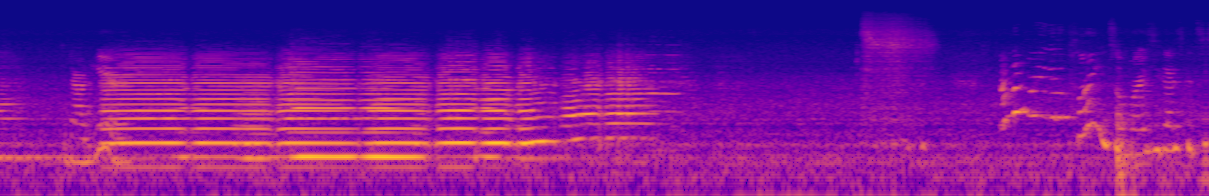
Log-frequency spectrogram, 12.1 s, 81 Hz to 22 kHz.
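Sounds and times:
viola bowed notes: 0.0 - 7.0
brief hiss: 8.6 - 9.8.

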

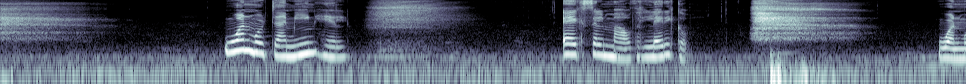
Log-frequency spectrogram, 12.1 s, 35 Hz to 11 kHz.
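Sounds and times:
woman inhaling through nose: 0.0 - 1.5, 4.6 - 5.8, 9.4 - 10.9.

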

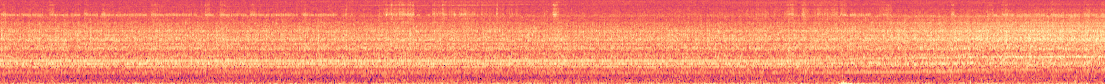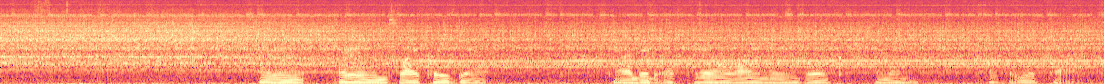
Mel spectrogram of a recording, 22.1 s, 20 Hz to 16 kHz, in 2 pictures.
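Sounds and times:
faint constant tones: 0.0 - 22.0
low room hum: 0.0 - 22.0
man speaking in low voice: 13.6 - 16.0, 17.1 - 20.3, 20.9 - 21.9.

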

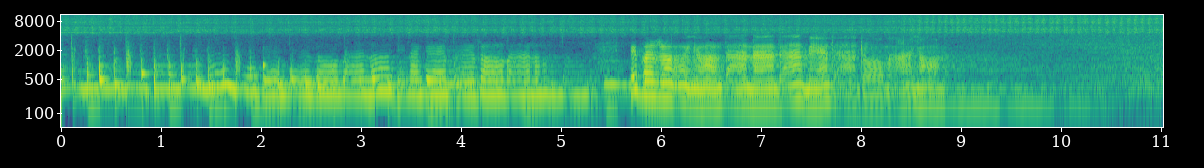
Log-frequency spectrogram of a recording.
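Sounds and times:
high-pitched chirring pulse: 0.0 - 7.7.

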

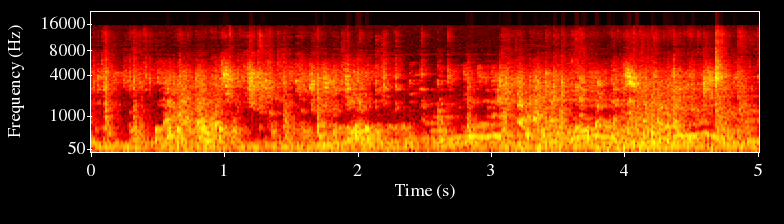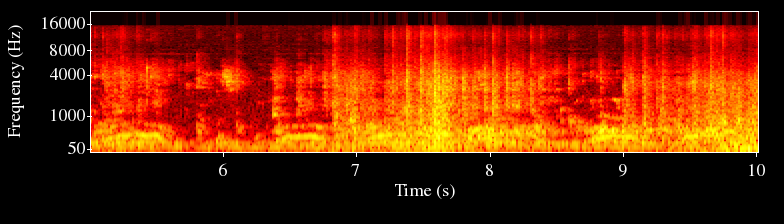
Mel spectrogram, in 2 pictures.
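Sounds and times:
pigeon cooing: 0.0 - 10.0.

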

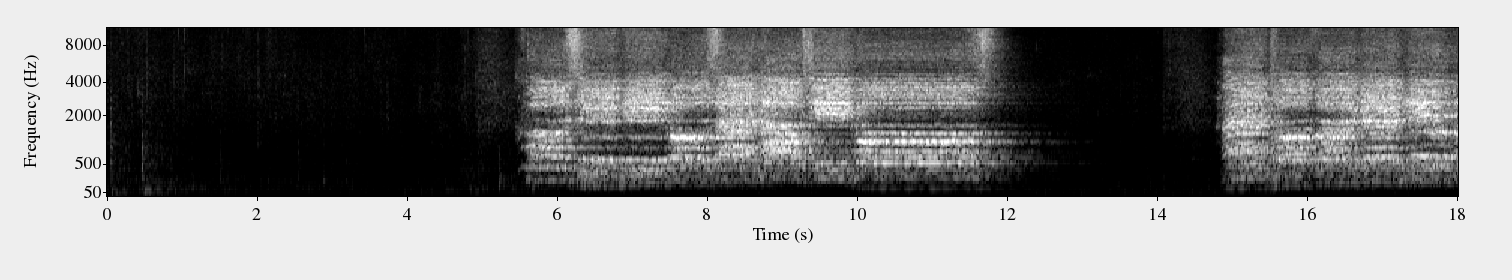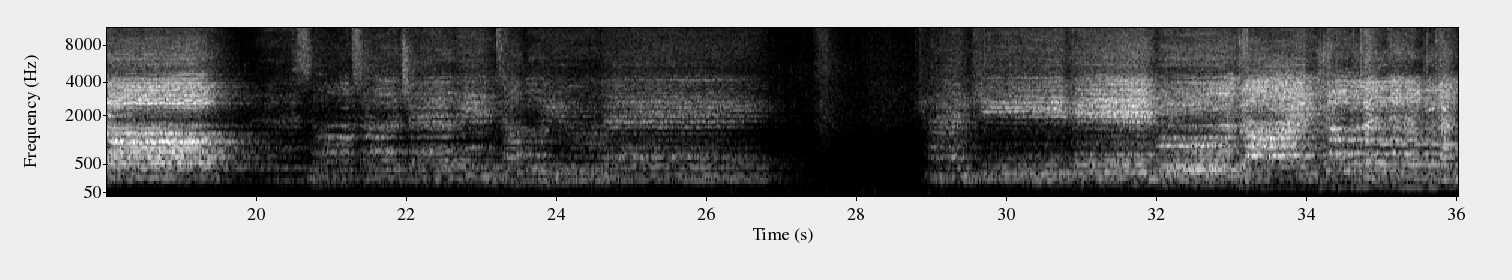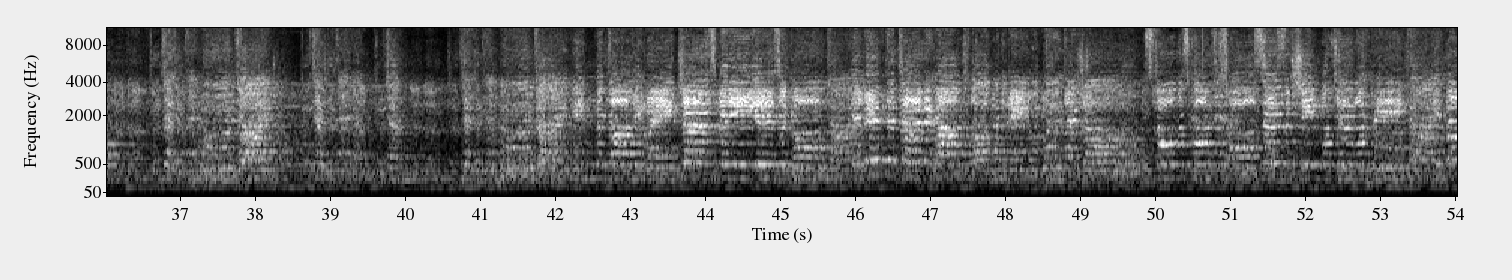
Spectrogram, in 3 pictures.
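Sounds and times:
large mixed choir singing: 5.4 - 12.9, 14.8 - 27.6, 28.8 - 54.0.

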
